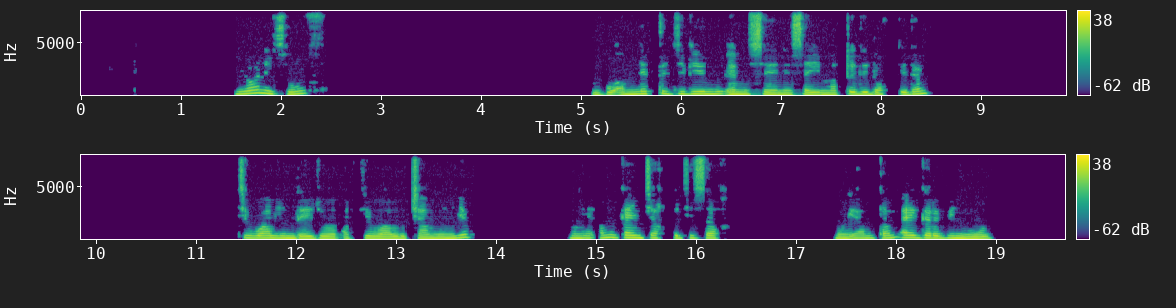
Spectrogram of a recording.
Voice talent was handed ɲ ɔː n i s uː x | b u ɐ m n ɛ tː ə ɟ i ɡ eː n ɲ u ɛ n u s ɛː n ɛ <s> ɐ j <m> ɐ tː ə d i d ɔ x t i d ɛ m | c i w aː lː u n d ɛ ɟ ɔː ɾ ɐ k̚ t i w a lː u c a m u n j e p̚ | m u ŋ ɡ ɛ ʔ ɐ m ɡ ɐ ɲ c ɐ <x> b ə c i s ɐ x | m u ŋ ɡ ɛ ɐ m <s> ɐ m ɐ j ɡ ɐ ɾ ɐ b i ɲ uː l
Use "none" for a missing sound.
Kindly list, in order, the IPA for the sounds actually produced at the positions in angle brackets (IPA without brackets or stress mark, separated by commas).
s, m, x, t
